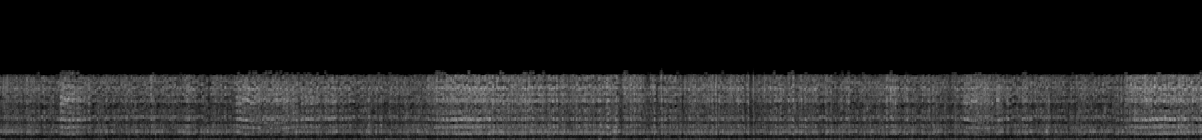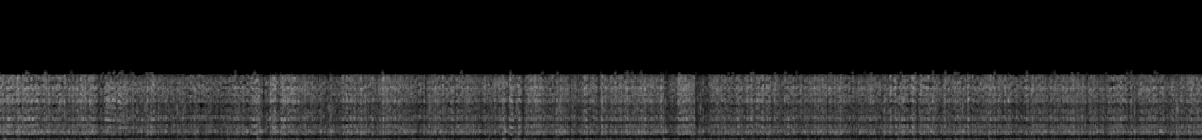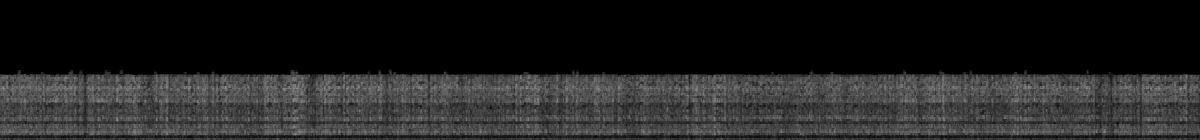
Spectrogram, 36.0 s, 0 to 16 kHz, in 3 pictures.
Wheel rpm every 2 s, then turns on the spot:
230, 220, 220, 230, 230, 220, 220, 230, 230, 230, 230, 230, 230, 230, 230, 230, 230, 240.
none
